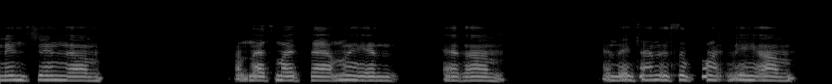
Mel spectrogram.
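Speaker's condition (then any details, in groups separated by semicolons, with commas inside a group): Traumatic brain injury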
